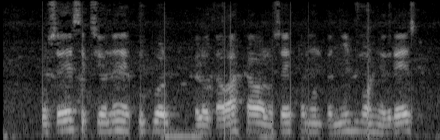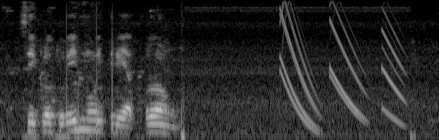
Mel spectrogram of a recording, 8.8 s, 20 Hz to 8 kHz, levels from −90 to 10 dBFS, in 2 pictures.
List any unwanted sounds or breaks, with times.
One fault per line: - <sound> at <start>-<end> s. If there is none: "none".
- chirp at 7.2-8.5 s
